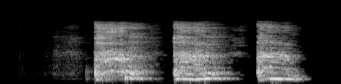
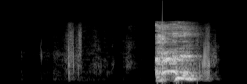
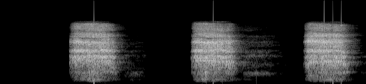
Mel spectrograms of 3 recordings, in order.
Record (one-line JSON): {"three_cough_length": "3.4 s", "three_cough_amplitude": 30793, "three_cough_signal_mean_std_ratio": 0.62, "cough_length": "2.5 s", "cough_amplitude": 29617, "cough_signal_mean_std_ratio": 0.37, "exhalation_length": "3.7 s", "exhalation_amplitude": 32768, "exhalation_signal_mean_std_ratio": 0.53, "survey_phase": "beta (2021-08-13 to 2022-03-07)", "age": "18-44", "gender": "Male", "wearing_mask": "No", "symptom_none": true, "smoker_status": "Never smoked", "respiratory_condition_asthma": false, "respiratory_condition_other": false, "recruitment_source": "Test and Trace", "submission_delay": "1 day", "covid_test_result": "Negative", "covid_test_method": "RT-qPCR"}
